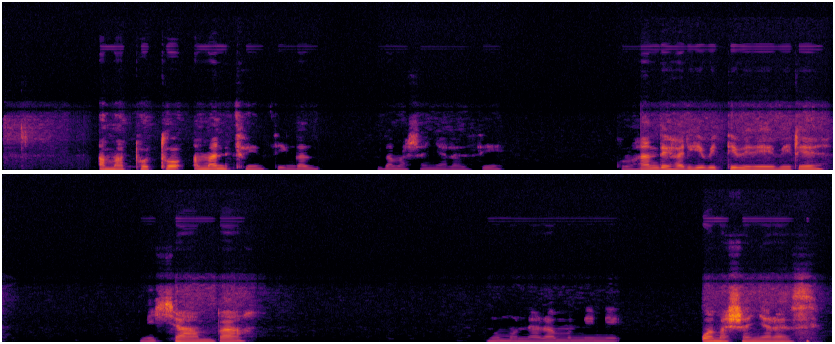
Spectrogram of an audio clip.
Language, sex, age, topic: Kinyarwanda, female, 18-24, government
